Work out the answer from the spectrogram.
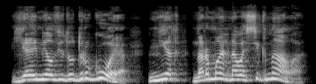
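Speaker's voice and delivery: high, loud frantic pleading. Acted. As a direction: blurt it out in a panic. Frightened soldier explains to boss.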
